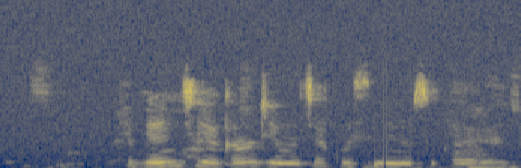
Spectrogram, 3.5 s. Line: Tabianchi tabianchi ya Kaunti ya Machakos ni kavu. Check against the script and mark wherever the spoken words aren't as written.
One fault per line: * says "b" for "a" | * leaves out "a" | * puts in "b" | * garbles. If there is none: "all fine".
* leaves out "tabianchi"
* puts in "nusu"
